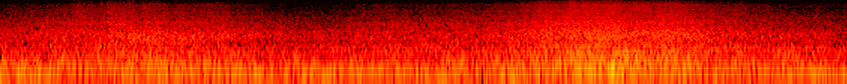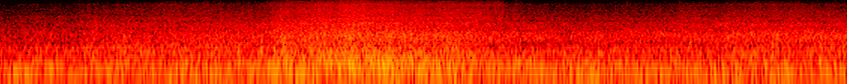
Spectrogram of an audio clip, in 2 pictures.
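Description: Gentle ocean waves washing in over a steady hiss of surf. Two waves swell and break, about five seconds apart.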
